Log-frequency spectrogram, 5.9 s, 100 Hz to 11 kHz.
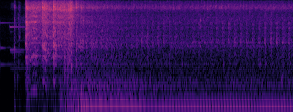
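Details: Jeep Cherokee XJ (facelift) 2.5 L four-cylinder petrol engine cranks, catches and settles to a lumpy idle with a dull, uneven knock three or four times a second. Cause is a broken piston skirt in cylinder 2 slapping.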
